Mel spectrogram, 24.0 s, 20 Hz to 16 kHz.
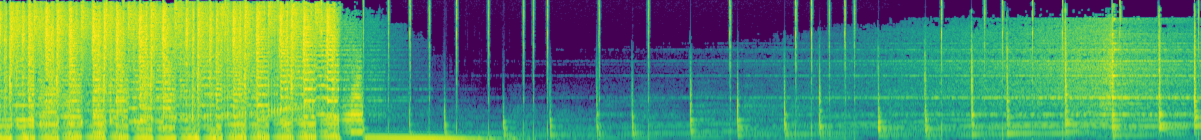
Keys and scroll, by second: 0.4 ctrl+d, 4.1 ctrl+shift+a, 6.0 ctrl+g, 10.2 ctrl+z, 13.3 space, 14.1 ctrl+z, 18.3 ctrl+g, 19.2 ctrl+g, 20.4 ctrl+g, 20.9 ctrl+z, 23.6 -.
